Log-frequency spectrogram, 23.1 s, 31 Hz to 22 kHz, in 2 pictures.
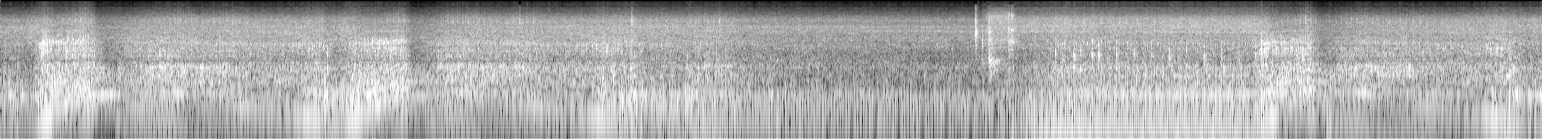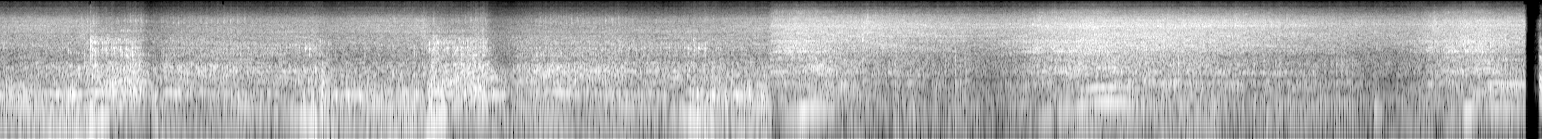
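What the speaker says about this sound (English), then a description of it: "start it up so you can hear the exhaust note" A 2024 Audi SQ8 fires up and revs repeatedly, its exhaust note rising and falling in a series of loud, close engine sweeps between idle stretches, with a brief burst at startup.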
